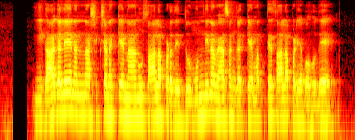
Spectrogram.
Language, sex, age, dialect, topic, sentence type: Kannada, male, 31-35, Mysore Kannada, banking, question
